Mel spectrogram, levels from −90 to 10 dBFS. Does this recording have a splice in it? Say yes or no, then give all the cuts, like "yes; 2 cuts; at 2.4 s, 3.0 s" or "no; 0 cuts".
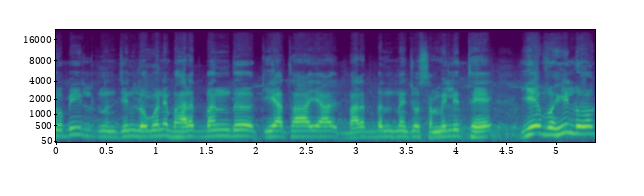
no; 0 cuts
